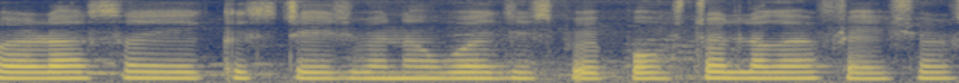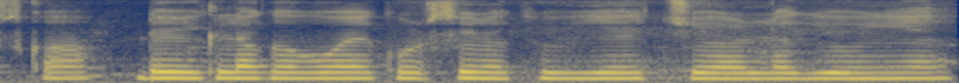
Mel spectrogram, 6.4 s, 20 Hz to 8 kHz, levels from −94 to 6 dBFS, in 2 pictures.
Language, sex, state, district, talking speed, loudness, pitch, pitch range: Hindi, female, Bihar, Sitamarhi, 260 wpm, -15 LUFS, 210 Hz, 205-215 Hz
